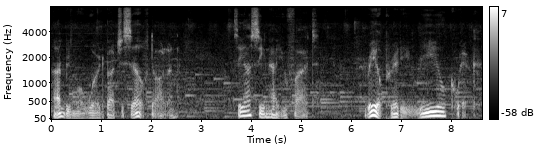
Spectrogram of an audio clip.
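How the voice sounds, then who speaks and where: A man playing a gruff werewolf bounty hunter in a Western audio drama, with a slow, sardonic Southern American drawl and a gravelly voice. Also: rumbling low, sing-song, music in the background, exaggerated voice. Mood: threatening. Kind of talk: Western audio roleplay acting.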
